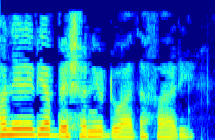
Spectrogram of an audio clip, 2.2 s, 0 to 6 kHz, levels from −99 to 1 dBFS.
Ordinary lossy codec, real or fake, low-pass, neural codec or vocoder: MP3, 24 kbps; real; 5.4 kHz; none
